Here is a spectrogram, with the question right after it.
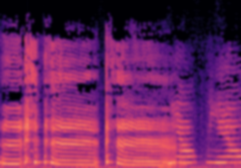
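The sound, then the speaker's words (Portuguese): A young girl stuck up a tree with a cat cries loudly, with long, drawn-out wailing sobs broken by a few short gasping breaths, and no talking. “Até que por ali passou o marido da Senhora Francisca, que ouviu os miados do gato e o choro da filha e percebeu que precisava de ajudar.”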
